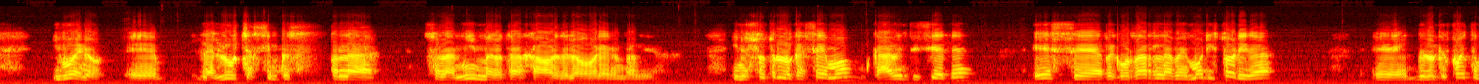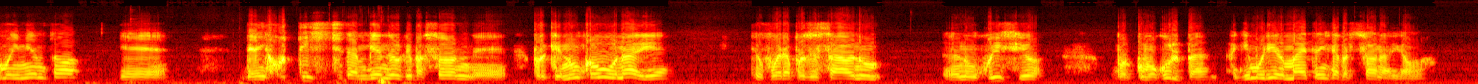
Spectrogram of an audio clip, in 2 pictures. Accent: Patagonia, Chile; Aquí estamos, somos de aquí, de la Patagonia, todos somos de la Patagonia

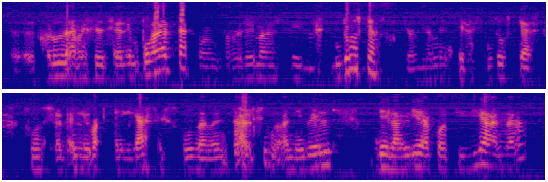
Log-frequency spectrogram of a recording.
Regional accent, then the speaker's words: Argentina; nosotros lo sabemos muy bien como argentinos

